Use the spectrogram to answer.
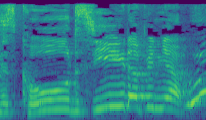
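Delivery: high, slow creepy villain. Retold or imitated. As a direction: leer like a sleazy villain. Imitating Randall Flagg.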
